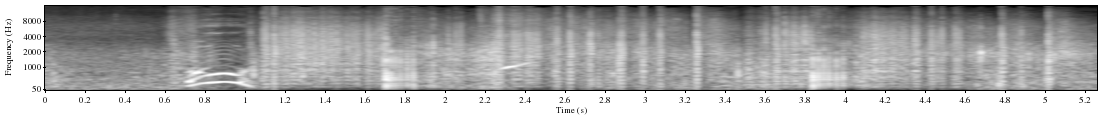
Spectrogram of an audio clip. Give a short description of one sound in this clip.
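Fireworks crackle and pop overhead.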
